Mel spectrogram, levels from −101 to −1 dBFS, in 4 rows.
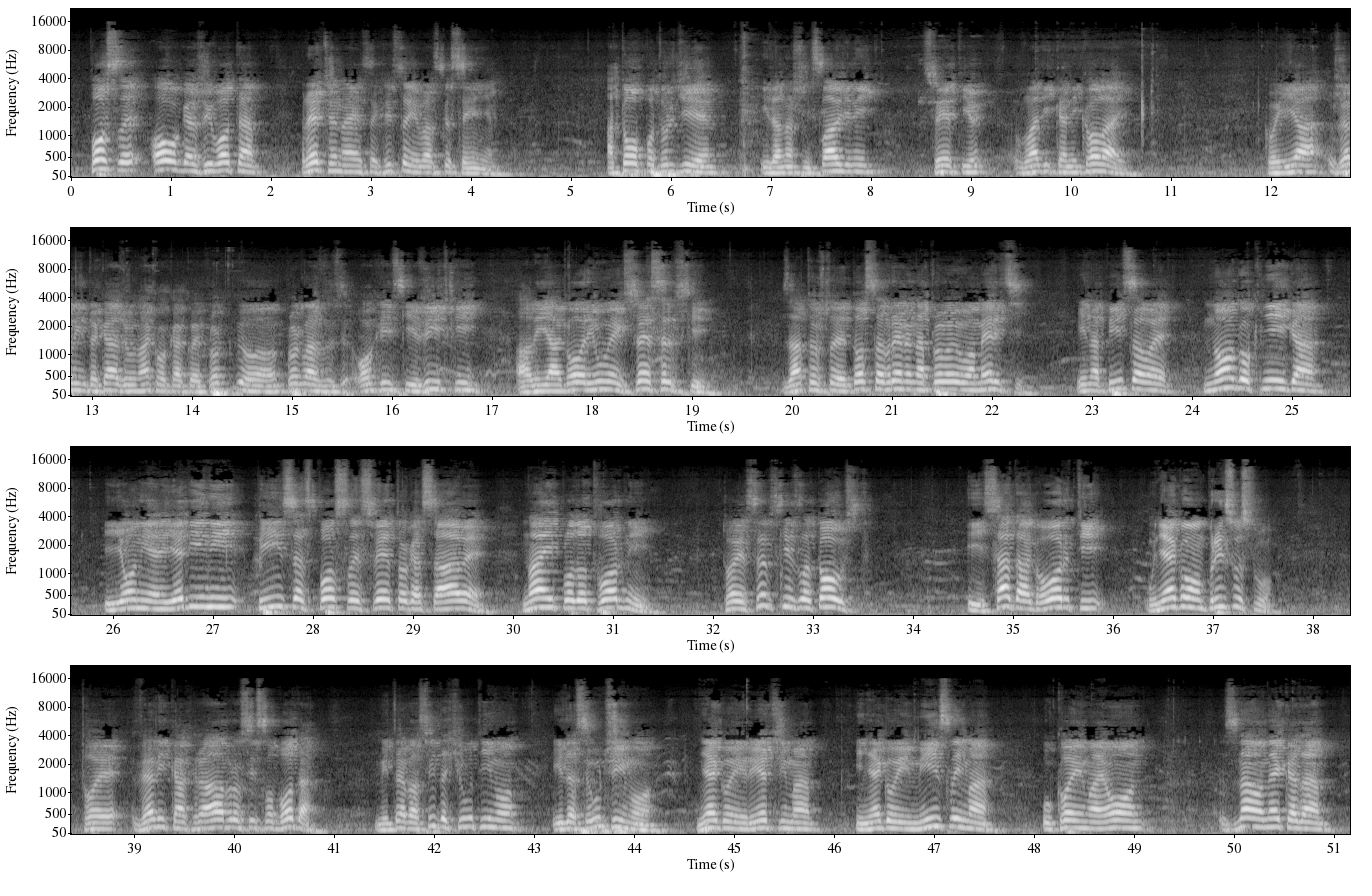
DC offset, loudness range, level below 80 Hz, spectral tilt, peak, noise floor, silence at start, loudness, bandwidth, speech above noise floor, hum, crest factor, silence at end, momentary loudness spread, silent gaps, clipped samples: under 0.1%; 4 LU; -40 dBFS; -6 dB/octave; -2 dBFS; -44 dBFS; 0 s; -21 LUFS; 14.5 kHz; 24 dB; none; 18 dB; 0.05 s; 12 LU; none; under 0.1%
